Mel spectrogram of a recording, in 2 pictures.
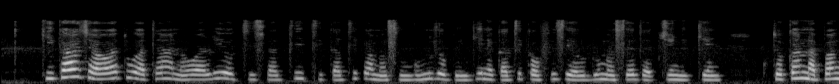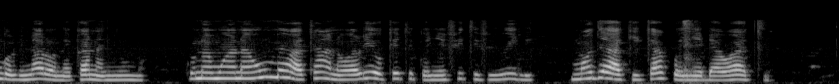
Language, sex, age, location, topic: Swahili, female, 18-24, Kisumu, government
